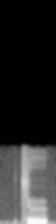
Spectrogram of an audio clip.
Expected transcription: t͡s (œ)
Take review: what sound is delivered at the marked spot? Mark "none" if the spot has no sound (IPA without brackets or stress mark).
ø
